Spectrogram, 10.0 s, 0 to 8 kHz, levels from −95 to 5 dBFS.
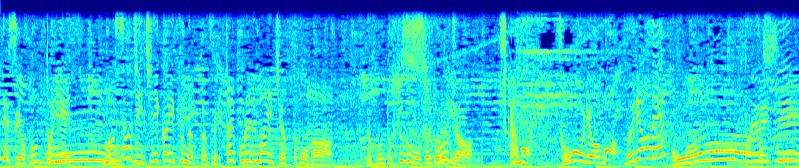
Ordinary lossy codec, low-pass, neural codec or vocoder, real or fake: none; 7.2 kHz; none; real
